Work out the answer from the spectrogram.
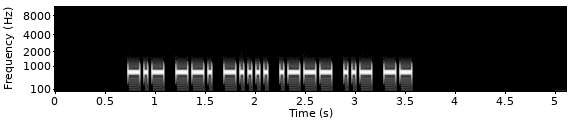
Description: Morse code, heard as a keyed tone, about 36 wpm, 700 Hz. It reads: KG6JUM
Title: Speed Racing - USA 2x3 Call Signs 30wpm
